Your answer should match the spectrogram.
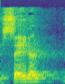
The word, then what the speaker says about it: Seider: Moritz Seider? – Oh, yeah. – That's his name, right? – I think it's technically Seder. – Moritz, like a Jewish dinner Seder during Passover.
